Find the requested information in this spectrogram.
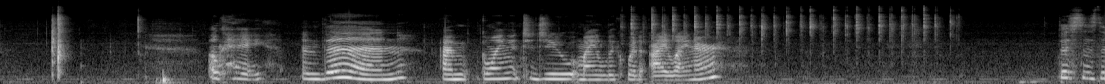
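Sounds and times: rapid ratchet-like clicking: 0:06.3 - 0:09.6.

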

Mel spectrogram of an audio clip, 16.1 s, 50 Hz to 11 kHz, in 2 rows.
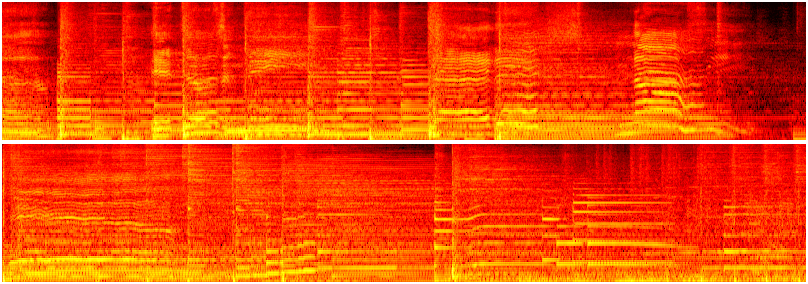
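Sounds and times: person singing: 0:00.0 - 0:00.7, 0:01.3 - 0:11.3
live country band: 0:00.0 - 0:16.0.

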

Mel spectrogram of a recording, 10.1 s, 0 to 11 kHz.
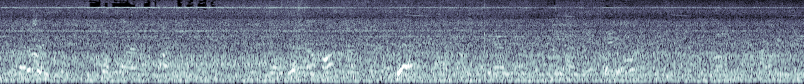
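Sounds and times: faint voices: 0:00.0 - 0:10.0
fire truck engines running: 0:00.0 - 0:10.0.

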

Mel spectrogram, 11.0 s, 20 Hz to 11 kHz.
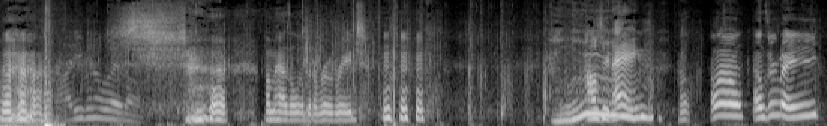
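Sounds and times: footsteps on dirt trail: 0:00.6 - 0:11.0
person voicing syllables: 0:07.4 - 0:08.4.

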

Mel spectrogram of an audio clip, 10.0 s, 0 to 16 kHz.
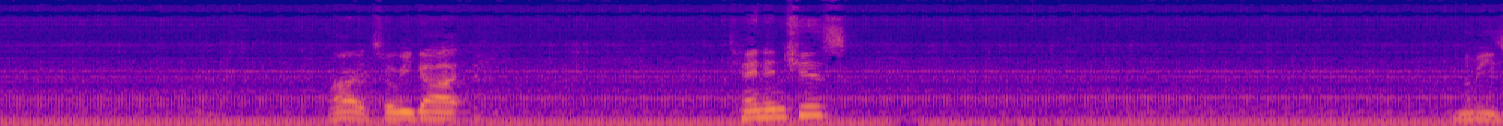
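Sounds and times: vacuum pump humming: 0:00.0 - 0:10.0.

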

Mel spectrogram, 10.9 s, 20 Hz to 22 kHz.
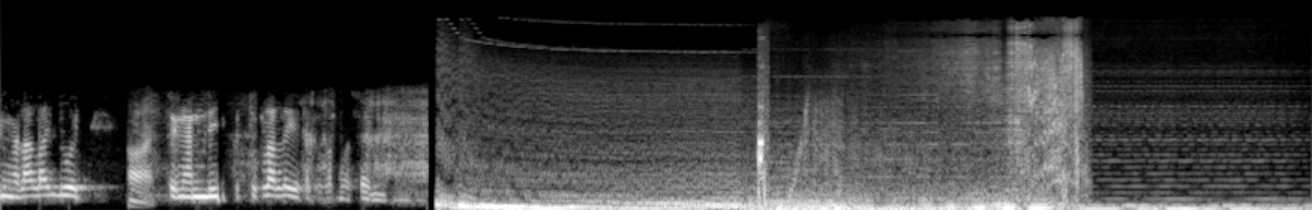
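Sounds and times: deep bass rumble: 0:03.6 - 0:08.4.

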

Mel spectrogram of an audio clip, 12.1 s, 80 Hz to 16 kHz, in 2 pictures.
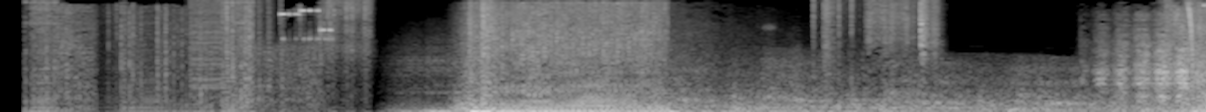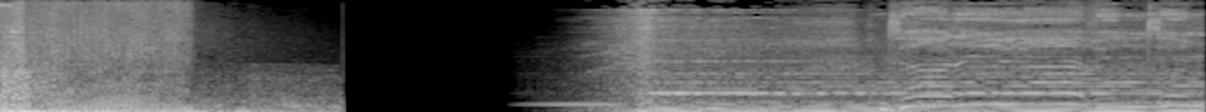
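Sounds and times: crackling scraping texture: 0:00.2 - 0:07.6.

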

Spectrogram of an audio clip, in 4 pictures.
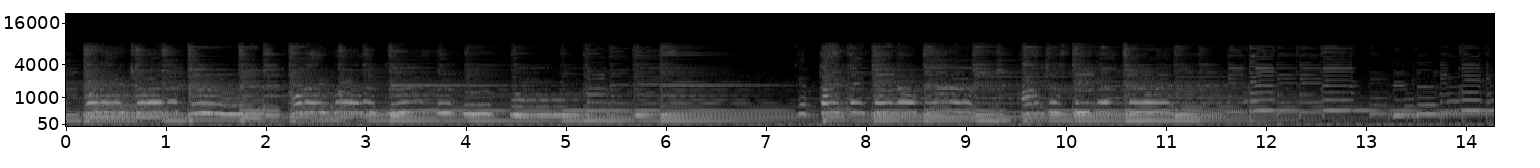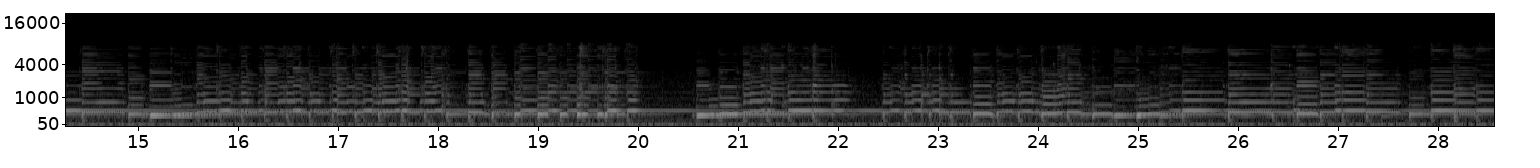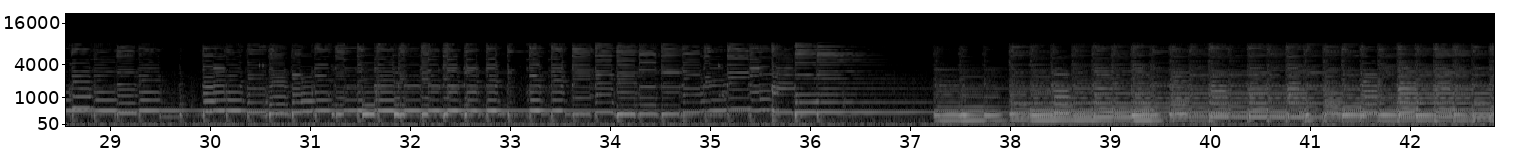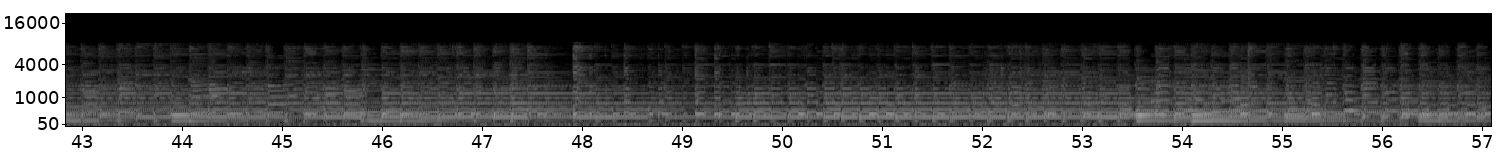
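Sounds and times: acoustic guitar playing: 0:00.0 - 0:57.0.

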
